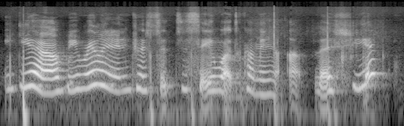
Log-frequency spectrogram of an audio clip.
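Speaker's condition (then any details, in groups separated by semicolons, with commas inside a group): Cerebral palsy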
